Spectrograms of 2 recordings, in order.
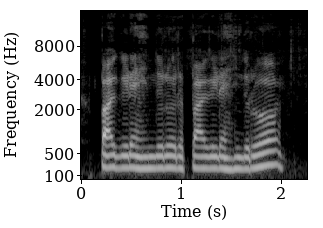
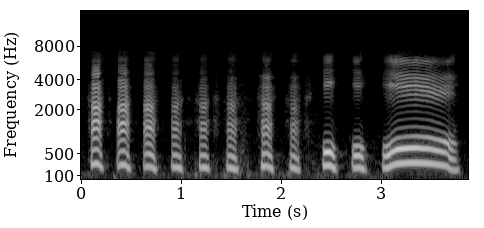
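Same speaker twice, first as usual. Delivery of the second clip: staccato "ha ha" into long drawn-out "hee"; hammy evil laugh; villain cackle; 2 semitones lower than usual. Acted. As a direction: laugh in separate beats, then stretch the last one. Villain laughs after his boast.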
